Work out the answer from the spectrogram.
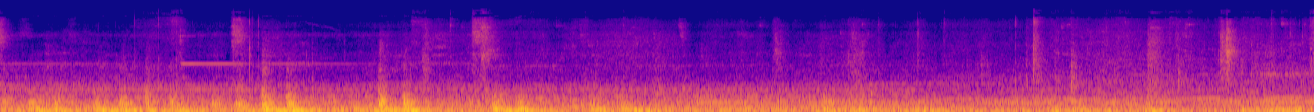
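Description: Modern passenger train running at speed, heard inside the carriage: a steady low rumble with scattered clicks and knocks.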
